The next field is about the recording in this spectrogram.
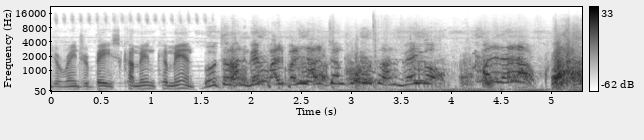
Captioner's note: dogs Barking; snarling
